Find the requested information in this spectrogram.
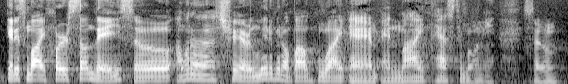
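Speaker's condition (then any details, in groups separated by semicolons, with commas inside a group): Cleft lip and palate; fed formula and cow milk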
